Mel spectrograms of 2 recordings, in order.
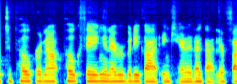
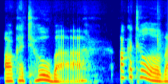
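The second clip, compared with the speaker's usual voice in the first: silly voice; slower than usual. Real, not acted. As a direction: say it in a goofy odd voice. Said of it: "don't know what that was".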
